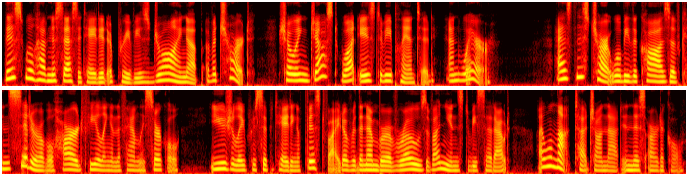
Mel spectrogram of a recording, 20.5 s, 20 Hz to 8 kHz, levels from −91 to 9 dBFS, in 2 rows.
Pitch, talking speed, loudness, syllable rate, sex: 195 Hz, 175 wpm, -20 LUFS, 4.9 syllables/s, female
